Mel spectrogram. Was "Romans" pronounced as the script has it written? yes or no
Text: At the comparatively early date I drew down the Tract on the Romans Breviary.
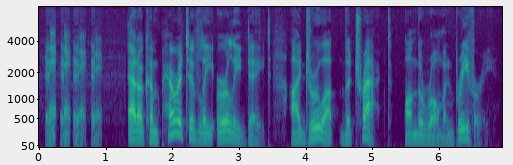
no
